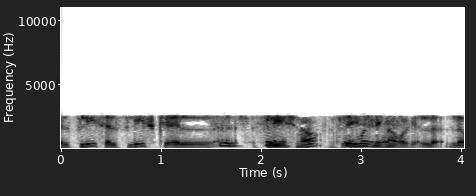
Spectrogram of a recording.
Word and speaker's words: flysch: escrito muchas veces pero nunca lo había oído pronunciar flish una palabra alemana verdad qu es Cómo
